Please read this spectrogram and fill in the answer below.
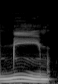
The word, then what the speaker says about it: meme: A is remember, or sorry, part two is remembering the pronunciation, and step one A is remember that meme rhymes with words like team and beam, and it gives a bunch of words that are that all sounds the same.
